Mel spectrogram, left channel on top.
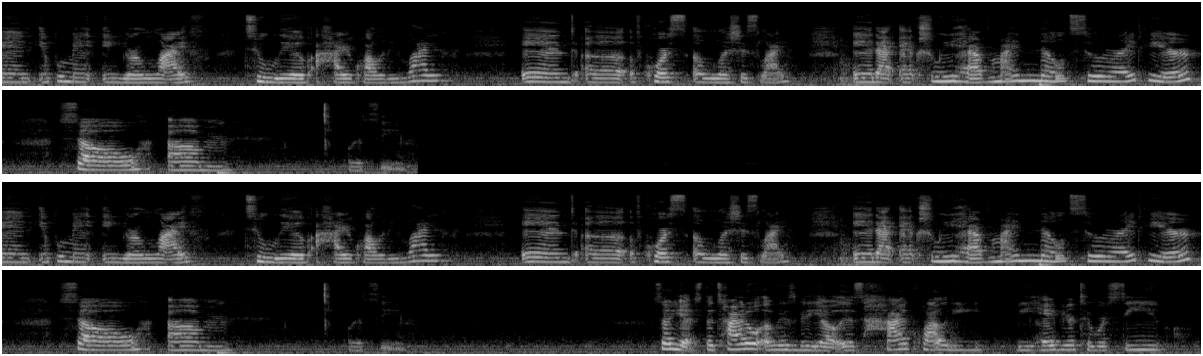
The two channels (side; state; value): left; drops out; at 16.2 s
